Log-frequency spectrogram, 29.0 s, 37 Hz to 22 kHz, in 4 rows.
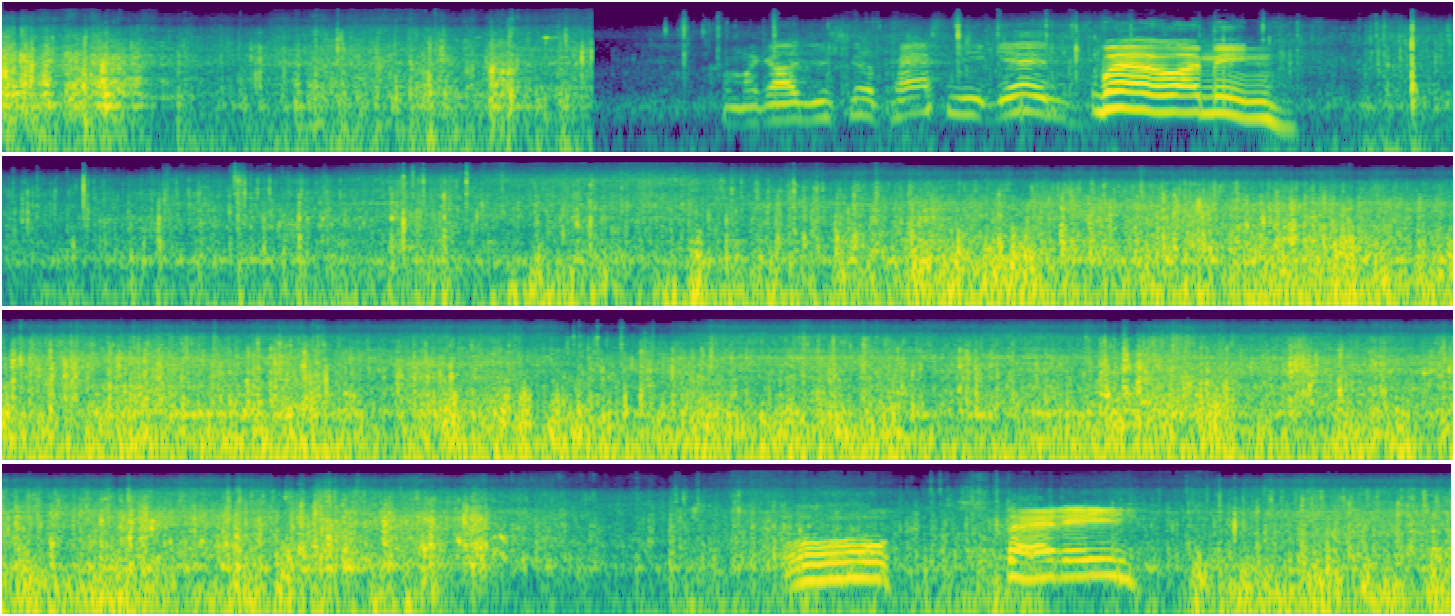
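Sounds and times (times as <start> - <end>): bike clicks and rattles: 0.0 - 5.6, 6.2 - 29.0
tyres on trail: 0.0 - 29.0
wind rushing over microphone: 8.8 - 24.1, 25.6 - 29.0.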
